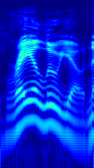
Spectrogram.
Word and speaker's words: Realuyo: Realuyo.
